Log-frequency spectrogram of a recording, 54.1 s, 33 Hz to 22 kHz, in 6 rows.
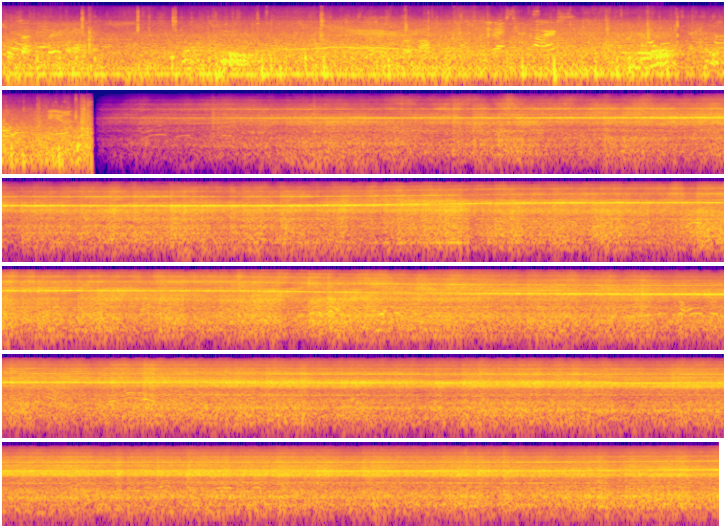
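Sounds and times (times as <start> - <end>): jet engine whining: 0.0 - 54.0.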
